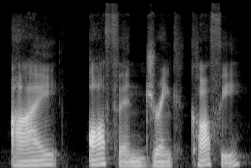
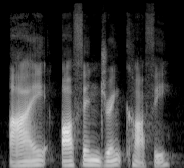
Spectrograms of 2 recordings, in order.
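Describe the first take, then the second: First: I often drink coffee slowly; slow model. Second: Said in the usual way. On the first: Shown as a demonstration. Teacher models the example sentence slowly. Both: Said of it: "Por ejemplo".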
